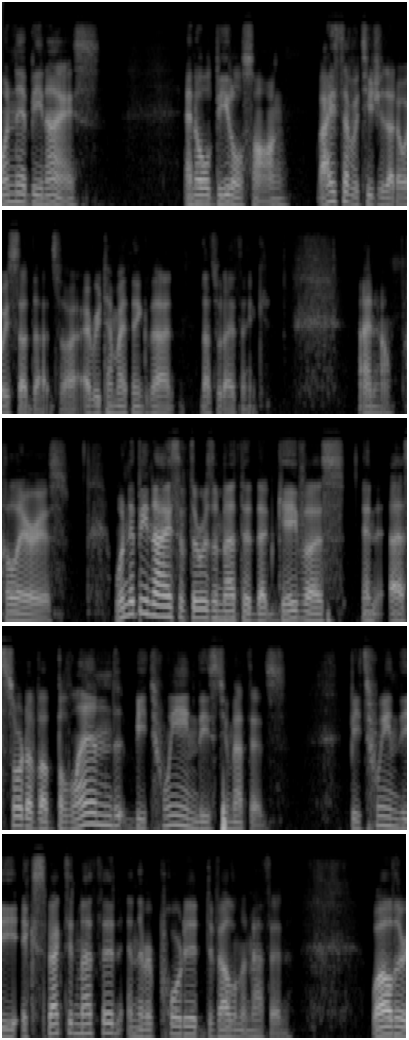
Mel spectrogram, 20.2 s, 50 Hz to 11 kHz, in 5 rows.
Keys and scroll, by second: 6.8 F2, 7.3 Escape.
